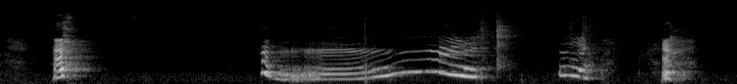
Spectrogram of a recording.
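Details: A brown male Siberian Husky complains because he wants to go outside again, giving a long, wavering, rising-and-falling howl between short sharp barks.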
